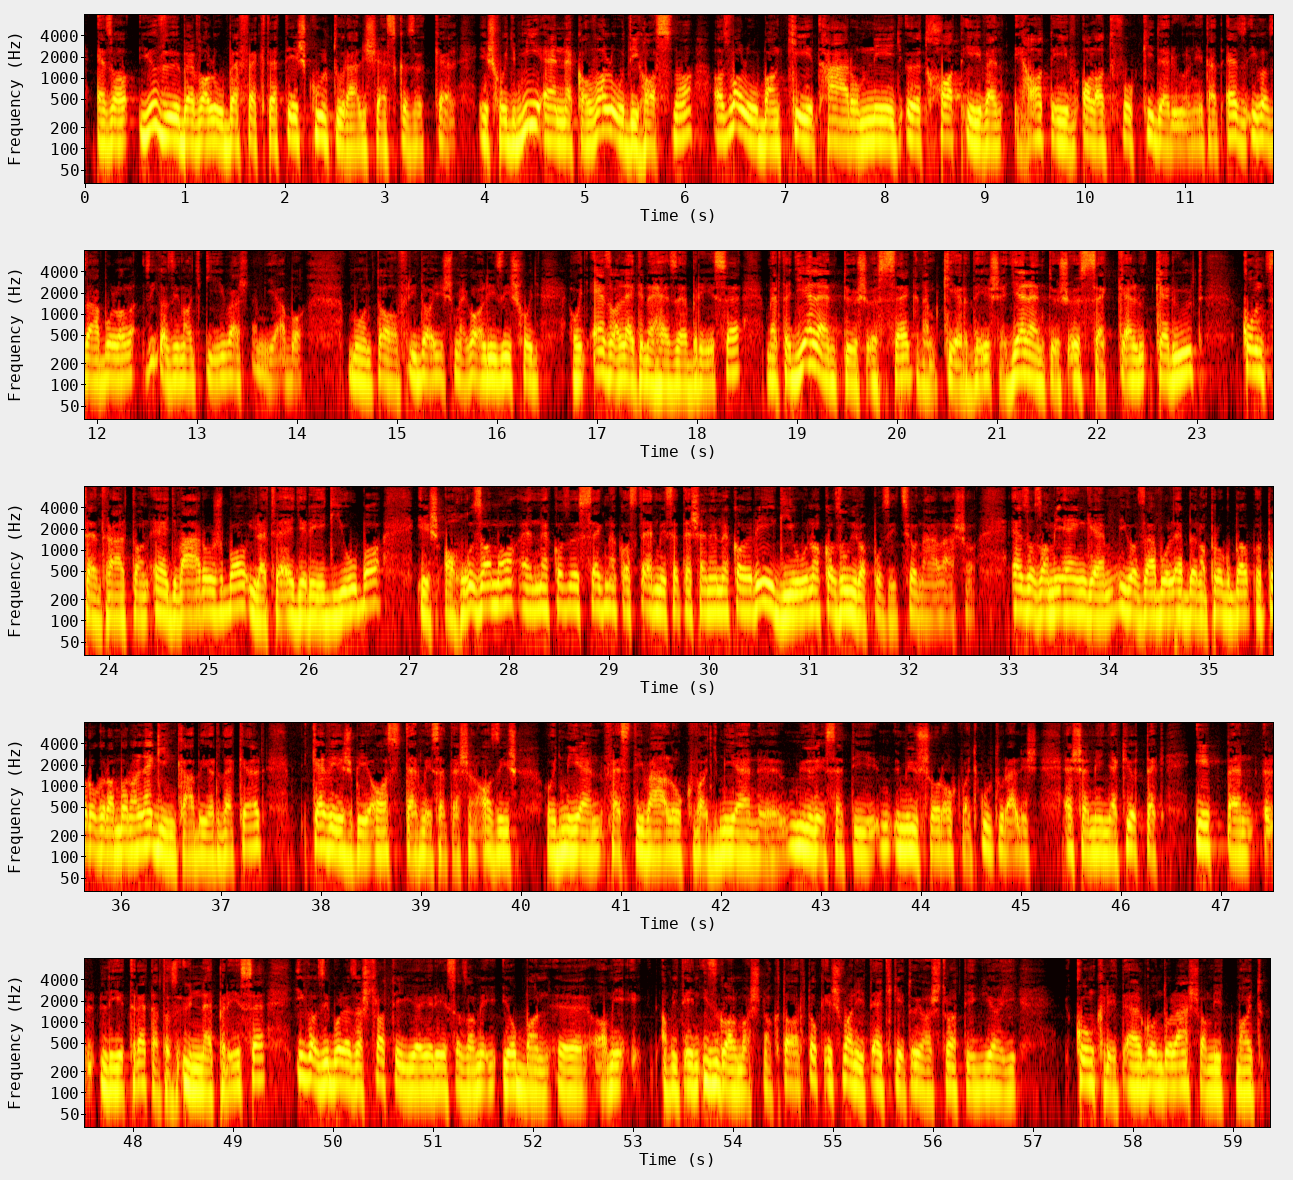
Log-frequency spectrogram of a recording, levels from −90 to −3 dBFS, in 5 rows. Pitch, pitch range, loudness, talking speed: 120 Hz, 110-135 Hz, -26 LUFS, 135 wpm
